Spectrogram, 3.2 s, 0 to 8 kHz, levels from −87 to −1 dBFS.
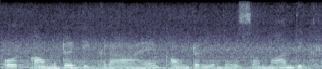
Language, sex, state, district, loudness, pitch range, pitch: Hindi, female, Punjab, Pathankot, -17 LUFS, 190-195 Hz, 195 Hz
